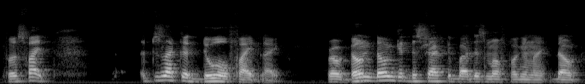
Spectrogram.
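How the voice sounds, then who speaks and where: Animated young man, voice swinging widely. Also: medium pitch, moderate pace, lo-fi sound. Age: young adult. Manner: animated, slangy, acting out dialogue. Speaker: vlogger. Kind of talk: casual storytime to camera. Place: small room at home.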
